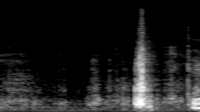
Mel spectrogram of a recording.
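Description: One short crackle of a cardboard-and-plastic toy window box being handled and turned in the hand, about a second and a half in.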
